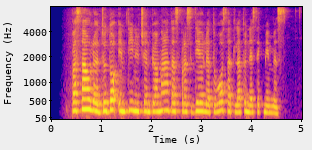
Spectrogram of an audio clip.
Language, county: Lithuanian, Šiauliai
